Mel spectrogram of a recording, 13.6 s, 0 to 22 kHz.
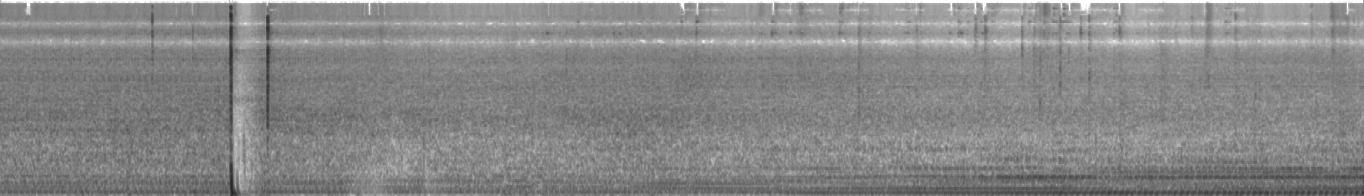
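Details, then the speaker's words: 2015 GMC Canyon 3.6L restarted after coils were reinstalled; it had a clear misfire at idle since a dealer service. Plugs dry at first, then a steady, even low rumble at the tailpipe with no skips. Normal smooth idle. "so far she sounds really good i heard the plugs were dry at first and then as they they got saturated per se um now it's running nice and smooth"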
